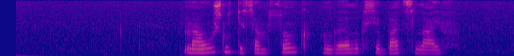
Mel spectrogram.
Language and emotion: Russian, neutral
